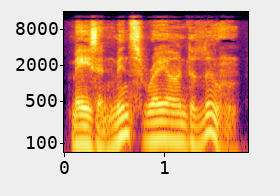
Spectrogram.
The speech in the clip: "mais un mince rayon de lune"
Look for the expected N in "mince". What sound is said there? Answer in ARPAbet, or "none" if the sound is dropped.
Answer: N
